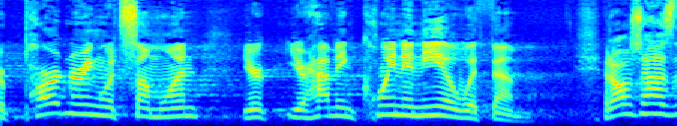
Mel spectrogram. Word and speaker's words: koinonia: It's the Greek word koinonia. I'll spell it for you. K-O-I-N-O-N-I-A.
